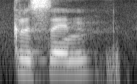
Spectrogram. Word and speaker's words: christen: Next, second rule, T is also silent when the words ends in S-T-E-N. For example, christen, C-R-I-S-T-E-N, christen, but we are not stressing the T. We are not pronouncing the T.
